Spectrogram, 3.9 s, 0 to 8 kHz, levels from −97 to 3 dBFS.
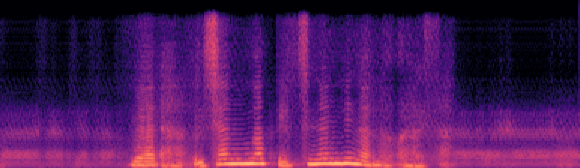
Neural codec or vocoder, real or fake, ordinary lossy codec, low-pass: codec, 16 kHz, 0.5 kbps, FreqCodec, smaller model; fake; none; 7.2 kHz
